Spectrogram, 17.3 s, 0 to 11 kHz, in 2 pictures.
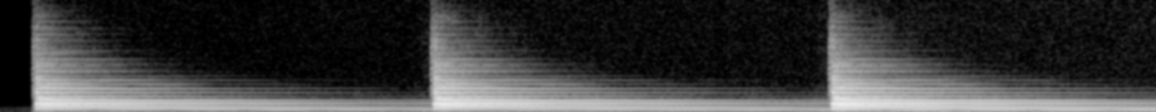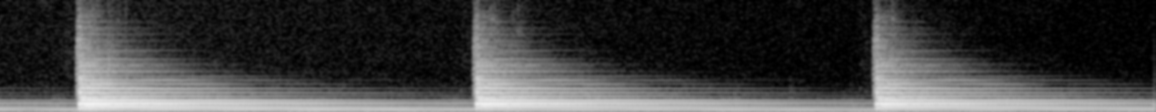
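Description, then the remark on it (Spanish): A single large church bell tolls slowly and solemnly at the end of US President Ronald Reagan's funeral, part of 40 tolls for the 40th president; six deep strikes about three seconds apart, each one ringing out loud and lingering into the next. No voices are heard. “Término del funeral, las campanas repicaron 40 veces en recuerdo del 40 presidente”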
